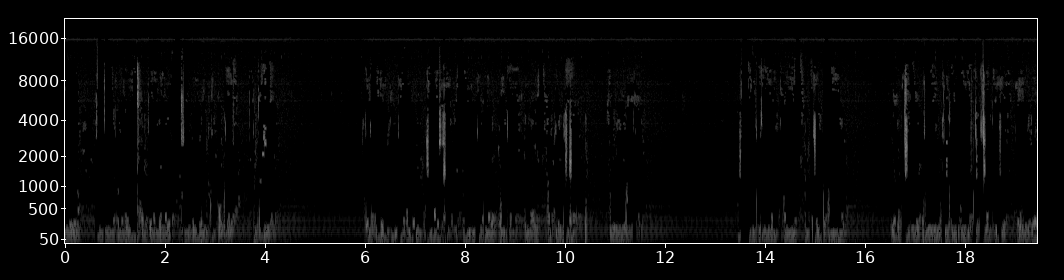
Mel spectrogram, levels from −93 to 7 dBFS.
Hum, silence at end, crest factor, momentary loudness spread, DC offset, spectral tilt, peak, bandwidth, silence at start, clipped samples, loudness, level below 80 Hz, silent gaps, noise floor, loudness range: 60 Hz at -75 dBFS; 0 s; 34 dB; 21 LU; under 0.1%; -1 dB/octave; -22 dBFS; 16.5 kHz; 0 s; under 0.1%; -51 LUFS; -78 dBFS; 13.55-13.63 s; -77 dBFS; 13 LU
